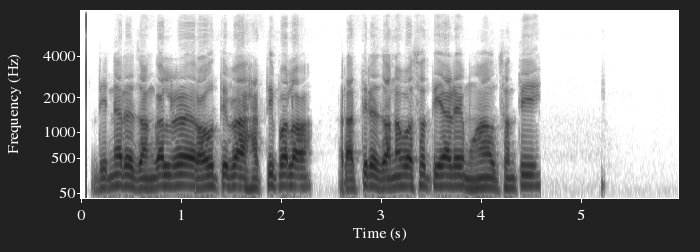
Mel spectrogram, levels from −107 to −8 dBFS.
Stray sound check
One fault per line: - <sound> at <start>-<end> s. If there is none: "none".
none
